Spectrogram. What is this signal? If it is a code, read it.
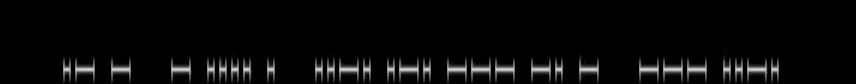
Morse code, heard as a keyed tone, about 20 wpm, 700 Hz. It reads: AT THE FRONT OF
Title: Build A Phrase - 5-Word Phrases - 20wpm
